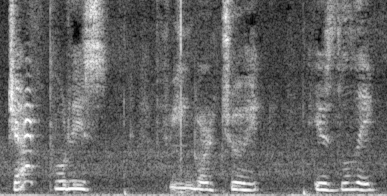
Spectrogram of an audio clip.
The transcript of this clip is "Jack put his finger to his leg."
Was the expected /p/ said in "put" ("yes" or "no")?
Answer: yes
